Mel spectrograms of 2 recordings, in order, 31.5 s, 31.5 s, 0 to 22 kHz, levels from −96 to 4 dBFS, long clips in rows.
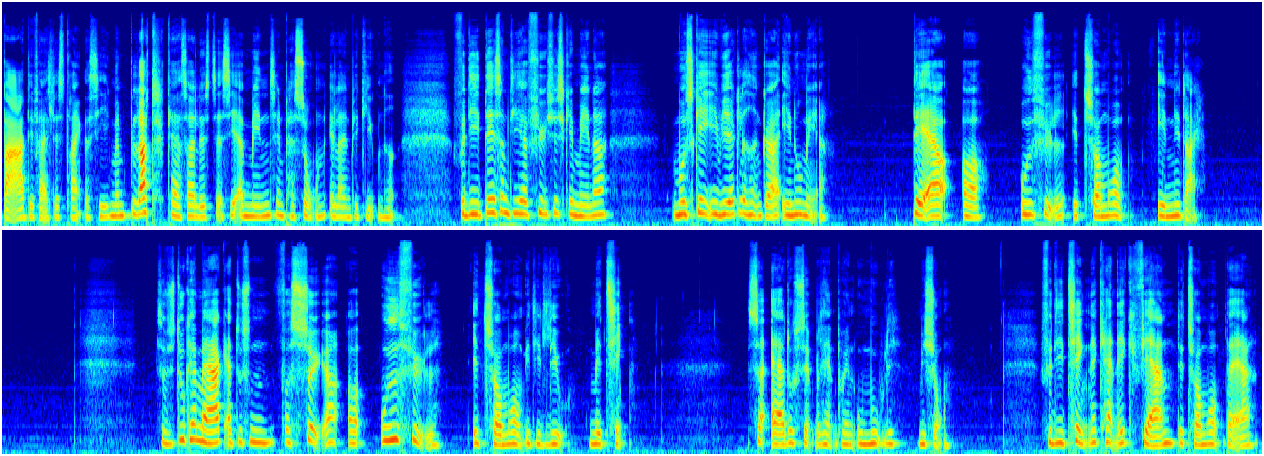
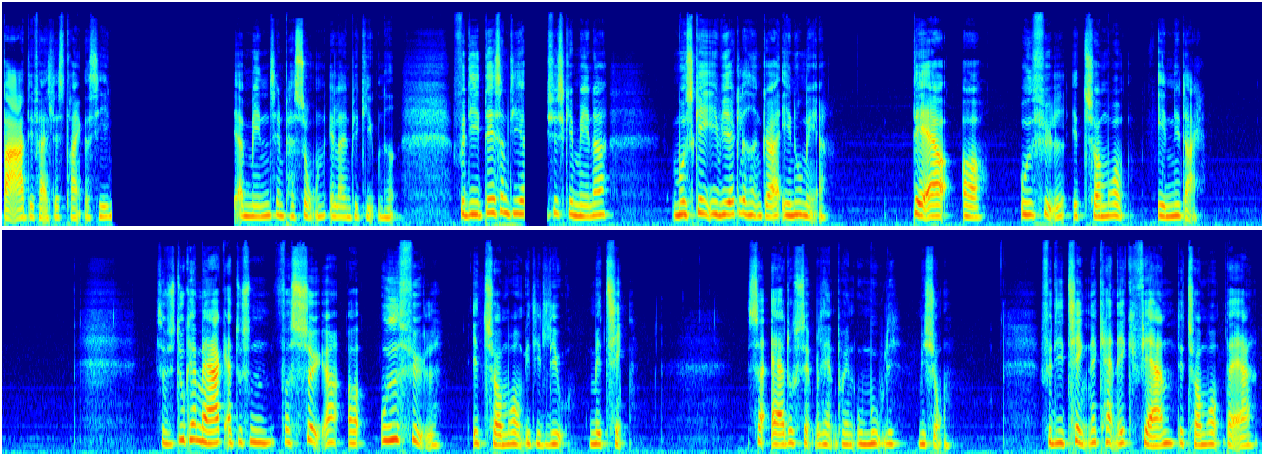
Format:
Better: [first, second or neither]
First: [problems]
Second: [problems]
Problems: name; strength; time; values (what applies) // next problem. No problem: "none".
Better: first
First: none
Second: audio cutting out; at 1.5 s for 1.5 s and at 6.5 s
